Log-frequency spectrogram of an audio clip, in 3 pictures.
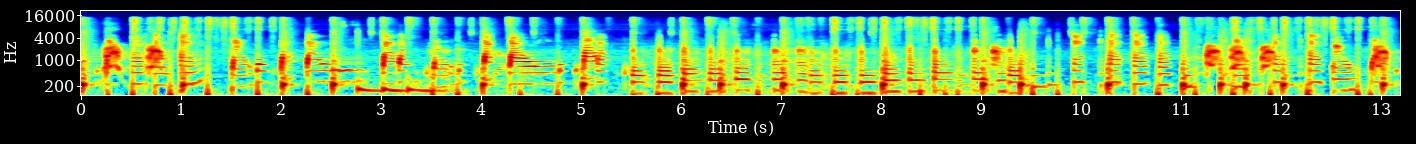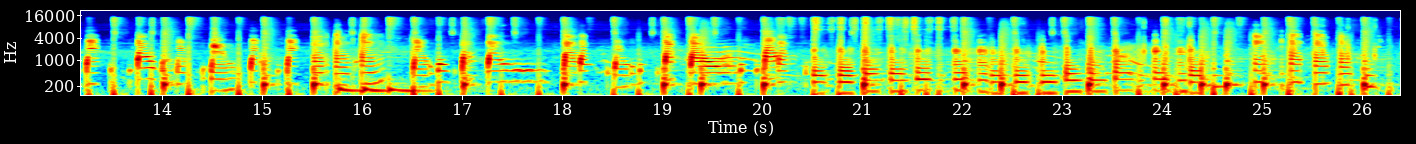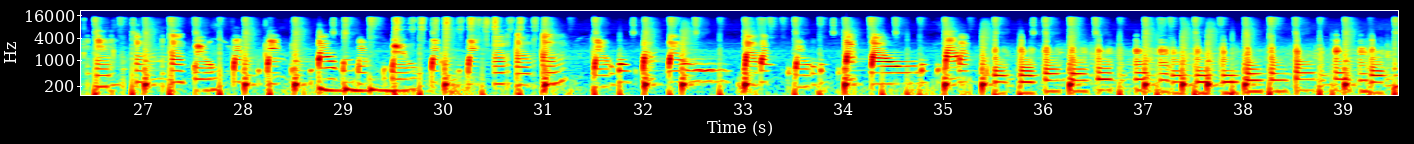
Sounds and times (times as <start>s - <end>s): Music: 0.0s - 39.5s
Bow-wow: 0.2s - 0.9s, 11.2s - 12.1s, 12.9s - 13.2s
Yip: 0.2s - 1.0s, 11.2s - 12.2s, 12.9s - 13.2s, 18.1s - 20.3s.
